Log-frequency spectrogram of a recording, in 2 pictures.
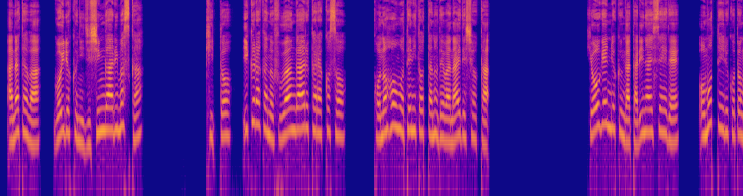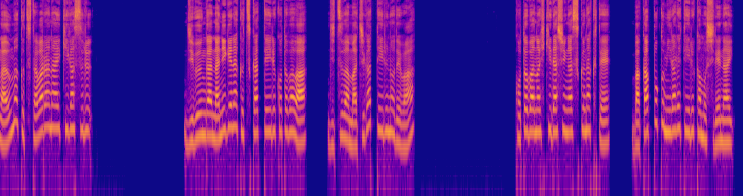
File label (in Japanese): オーディオブック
